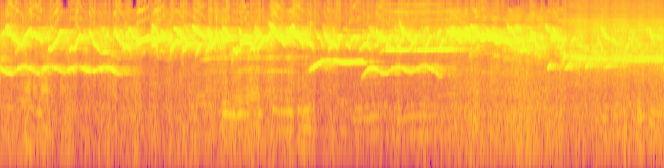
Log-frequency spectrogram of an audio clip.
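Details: Oriental white-eyes in a contest in Indonesia chatter in quick high chirps, mixed with a wavering, trilled mid-pitched whistle, repeated rising slurs and a few faint voices.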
